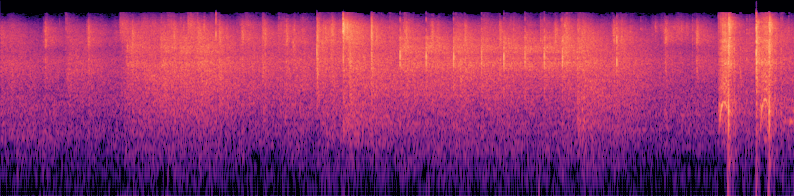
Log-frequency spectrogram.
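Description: Airsoft skirmish gunfire and BB impacts in a hard-walled indoor arena: a steady hiss with many irregular sharp clicks and taps, and two loud snaps near the end.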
